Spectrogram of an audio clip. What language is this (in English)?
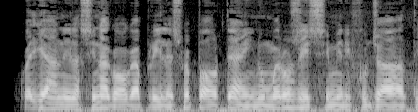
Italian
